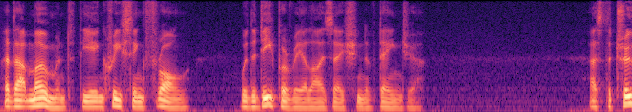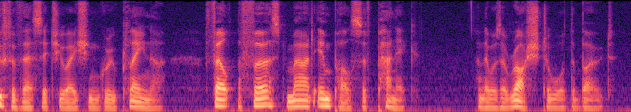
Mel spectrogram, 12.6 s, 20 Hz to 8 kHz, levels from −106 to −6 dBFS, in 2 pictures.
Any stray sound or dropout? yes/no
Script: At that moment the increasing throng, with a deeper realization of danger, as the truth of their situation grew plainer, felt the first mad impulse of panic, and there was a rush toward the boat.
no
